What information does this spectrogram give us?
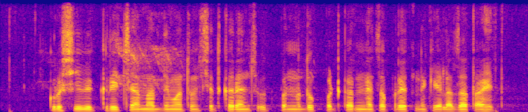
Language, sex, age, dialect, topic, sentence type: Marathi, male, 25-30, Standard Marathi, agriculture, statement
